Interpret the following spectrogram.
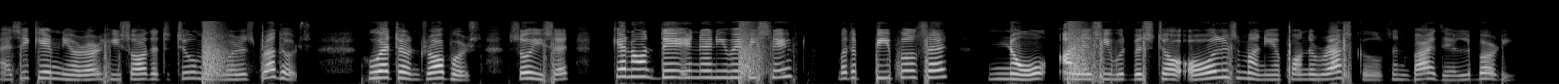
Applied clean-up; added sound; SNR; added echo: none; Gunshot, gunfire; 14 dB; none.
